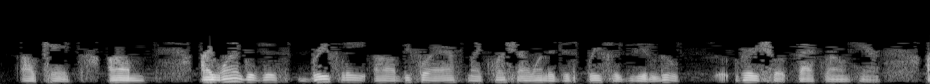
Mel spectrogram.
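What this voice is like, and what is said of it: Voice in poor condition. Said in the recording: “Forgive my voice today. It's not the best.”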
